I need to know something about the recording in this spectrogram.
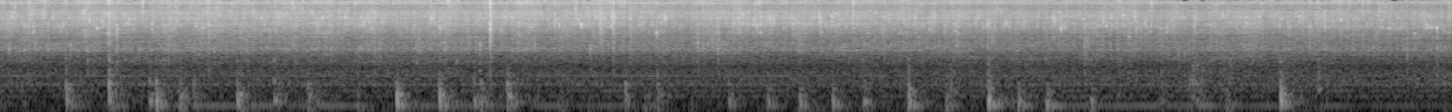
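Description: Onions frying in oil in a nonstick wok, a steady sizzle, with the irregular knocks and scrapes of a spatula stirring them against the pan.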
